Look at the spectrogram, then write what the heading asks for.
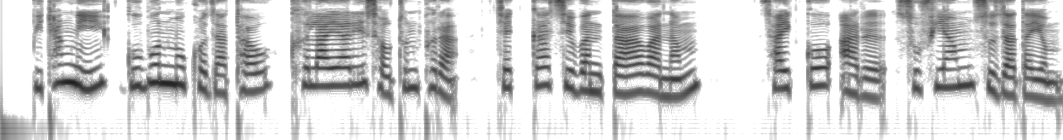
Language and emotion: Bodo, neutral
